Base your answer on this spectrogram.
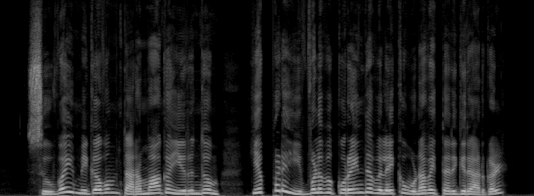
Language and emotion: Tamil, surprised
